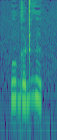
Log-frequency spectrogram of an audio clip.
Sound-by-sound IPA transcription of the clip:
u ɡ ɵ ɖʱ ɨ

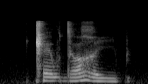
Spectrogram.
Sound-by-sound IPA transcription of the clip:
ǁ ɛ w d ʌ ʁ i p

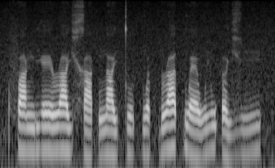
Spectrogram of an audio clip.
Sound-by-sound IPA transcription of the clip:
f a˧ ŋ j e˧ ɹ a˧ j x a˨˩ k̚ n a˨˩ j t̪ u˨˩ t̚ w ə˨˩ k̚ ɹ a˦˥ t̚ w ɛ˨˩ w i˧˥ w ʔ ə˨˩˨ j ɣ i˧˥

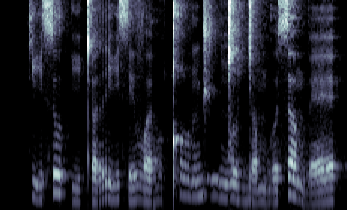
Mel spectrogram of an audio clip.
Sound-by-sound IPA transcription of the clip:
c i˧˩˧ s ʊ˥˧ k i˩ cʰ ʌ˩ r i˧˩˧ s ɪ˩˧ v ʌ˩ ɾ ɔ̤˧˩ ǃʰ ɔ̤˥˧ n d͡ʒ i̤˥˧ ŋ͡ǀ ʊ˥˧ ɟ ʌ˧˩˧ m b ʊ˩ s ʌ˥˧ m b ɛ˩˧

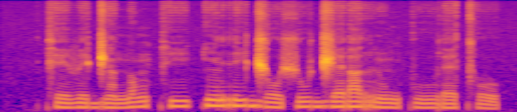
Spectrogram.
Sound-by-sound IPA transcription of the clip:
kʰ e˨ β e˨ d͡ʒ ã˨ n ɔ˦ ŋ kʰ iː˦ k ĩ˦ r i˦ d͡ʒ oː˨ ʃ u˦ d͡ʒ ɛ˦ ɾ a˦ r ũ˨ ŋ k uː˨ ɾ ɛ˨ tʰ o˨

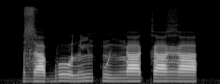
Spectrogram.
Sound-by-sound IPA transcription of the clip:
z a˨ b o˦˨ l ĩ˦ kʷ ĩ˨ ŋ a˦ k a˦ ɣ a˦

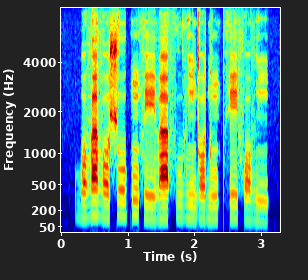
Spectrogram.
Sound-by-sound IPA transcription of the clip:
b ɔ˨ v a˦ v ɔ˨ ʃ oː˦ kʷ ũ˦ f eː˨ β a˦ f u˦ v ĩ˦ d ɔ˦ d ũ˨ pʰ e˦ f ɔ˨ v ĩ˨

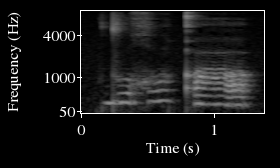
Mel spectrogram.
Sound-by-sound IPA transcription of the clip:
d u χ ɔ̤ qʼ ɑ

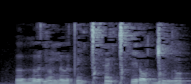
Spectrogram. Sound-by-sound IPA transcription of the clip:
ɯ ɦ ɯ d õ n ɯː t ĩ ǀʰ ɛ̃ ǀʰ i ɾ o ɡ͡ǀ ũ d ũ

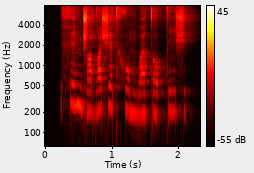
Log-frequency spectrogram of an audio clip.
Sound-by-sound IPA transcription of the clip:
x e˦ n d͡ʒ ɔ˨ dˤ o˦ ʃ ɛ˦ t x o˨ m b a˨ t ɔ˨ ʔ t i˦˨ ʃ

